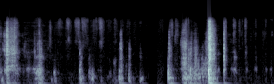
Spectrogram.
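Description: Paper tissue rubbed in short scratchy strokes over a glazed ceramic bowl, polishing the metal on its kintsugi repair lines, with handling noises as the bowl is turned and a sharp knock a little after four seconds in.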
